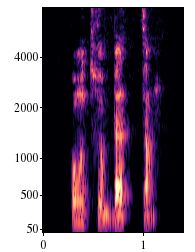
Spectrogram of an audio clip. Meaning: present participle of contrebattre
- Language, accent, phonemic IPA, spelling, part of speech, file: French, Canada, /kɔ̃.tʁə.ba.tɑ̃/, contrebattant, verb, LL-Q150 (fra)-contrebattant.wav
